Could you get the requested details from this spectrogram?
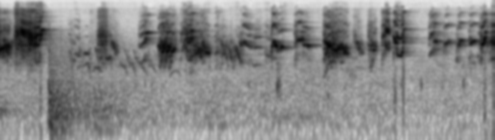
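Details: Tame pet budgies giving rapid, overlapping chirps and twittering warbles in short uneven bursts, with one low rustling thump near the start.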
